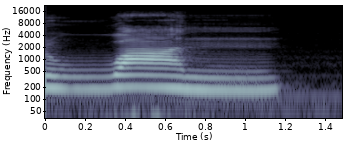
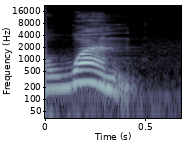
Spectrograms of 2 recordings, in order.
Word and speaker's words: once: 注意前鼻音发音呢是要求我们舌尖抵上齿音，用鼻腔发声的，所以是 once, 不要读成了 one，也不要读成了 one，应该是 once.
